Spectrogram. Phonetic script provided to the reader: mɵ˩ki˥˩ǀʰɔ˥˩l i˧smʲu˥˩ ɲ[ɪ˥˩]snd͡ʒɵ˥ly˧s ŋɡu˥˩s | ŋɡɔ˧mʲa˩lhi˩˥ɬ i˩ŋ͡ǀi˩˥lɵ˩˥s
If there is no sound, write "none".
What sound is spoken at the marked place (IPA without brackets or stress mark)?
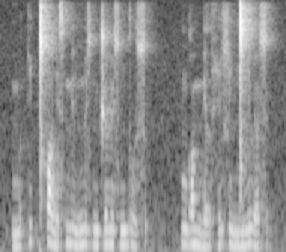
y˥˩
